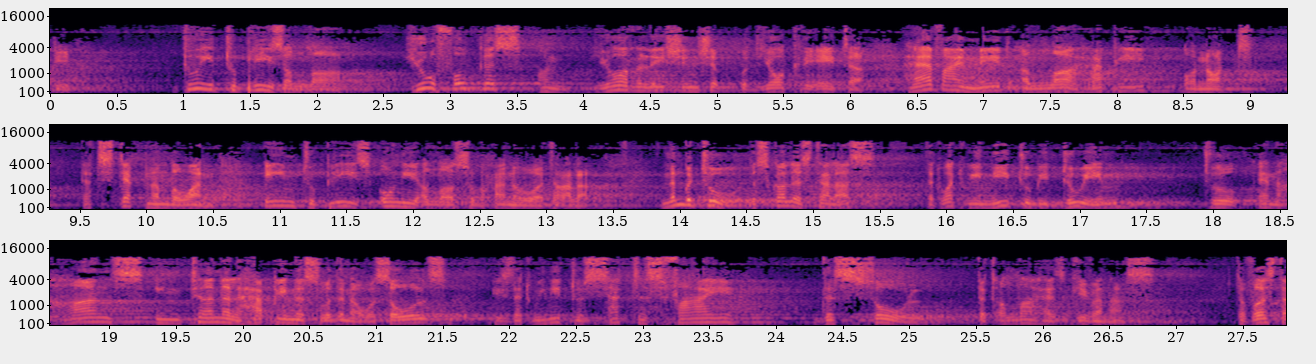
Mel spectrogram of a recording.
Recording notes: Jumuah lecture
